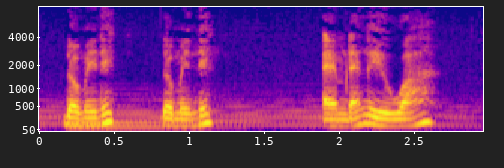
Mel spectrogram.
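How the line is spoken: Whispered. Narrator (Vietnamese): Anh thì thầm

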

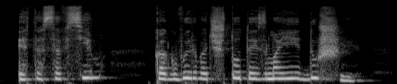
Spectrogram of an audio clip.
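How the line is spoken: Sobbing. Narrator (Russian): всхлипнула

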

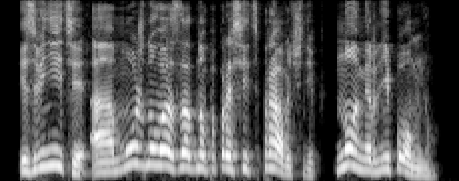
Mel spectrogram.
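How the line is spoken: Shouted toward another room. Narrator (Russian): Крикнул я в сторону кухни

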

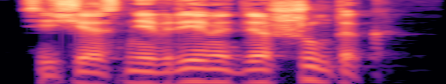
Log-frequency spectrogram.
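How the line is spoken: Barking. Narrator (Russian): рявкнул Мельников

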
